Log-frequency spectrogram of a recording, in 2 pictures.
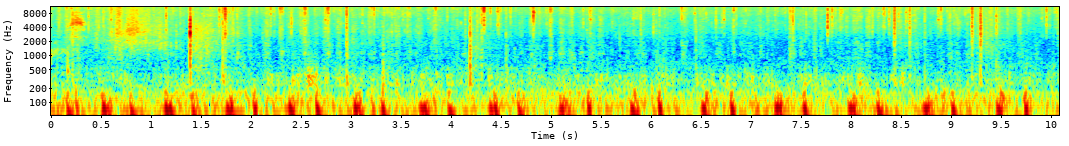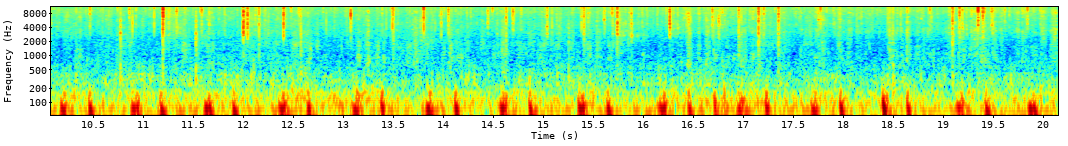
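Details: Soft, steady low thumps of a resting heartbeat at about 80 beats a minute, in an ASMR recording with poetry reading; normal heartbeat.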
